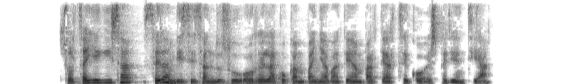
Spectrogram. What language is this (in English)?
Basque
